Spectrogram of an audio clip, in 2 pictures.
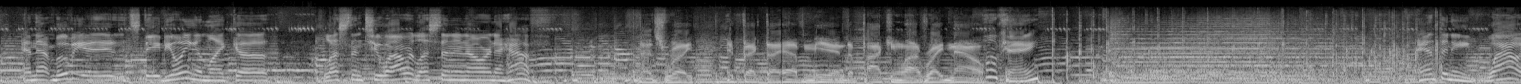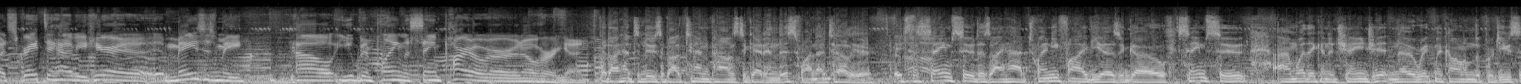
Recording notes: podcasts live from Café Anyway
